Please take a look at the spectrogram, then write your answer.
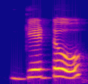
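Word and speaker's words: ghetto: word வந்து start பண்ணும்போது ஜி யும் ஹெச் வந்துச்சுன்னா ஜி யோட சவுண்ட் கொடுக்கணும் ஹச் வந்து சைலென்ட் பண்ணனும் எக்ஸாம்பிள் வந்து கோஸ்ட் கெட்டோ இந்த ரெண்டு வேர்டும் இந்த மாதிரி நமக்கு வந்து ஜிக்கு அடுத்து ஹச் வேர்ட்ல ஸ்டார்ட் ஆகுதுன்னா அங்க ஹச் சைலென்ட் பண்ணிட்டு ஜி மட்டும் நம்ம ப்ரொனௌன்ஸ் பண்ணா போதுமானது அடுத்து இருக்கக்கூடிய ரூல் என்ன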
